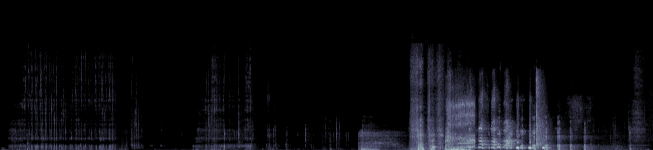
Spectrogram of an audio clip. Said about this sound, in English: I'm drinking an iced latte. ASMR stuff. There's so much ice in this iced latte. It's so cold and wet.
